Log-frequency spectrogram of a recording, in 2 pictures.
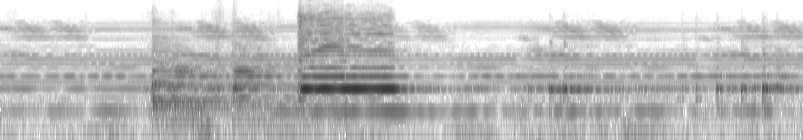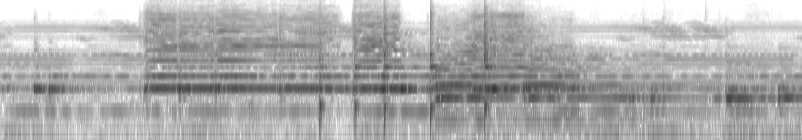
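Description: Sarangi bowed in long held notes and short phrases over a steady drone, with quieter gaps between; the player is tuning the instrument between pieces. The loudest held notes come about six seconds in and again from about nineteen to twenty-seven seconds.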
